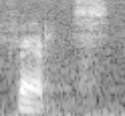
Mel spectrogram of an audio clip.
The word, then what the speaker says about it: fährst: Untuk du di sini du-nya bukan jadi fars, nah tapi a-nya jadi umlaut. Kak biasanya kan gini ya, fars ini, nah a-nya dikasih umlaut jadi bacanya fährst.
